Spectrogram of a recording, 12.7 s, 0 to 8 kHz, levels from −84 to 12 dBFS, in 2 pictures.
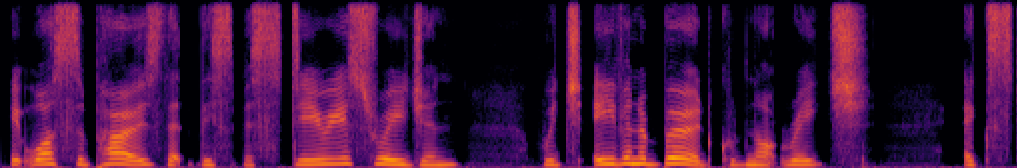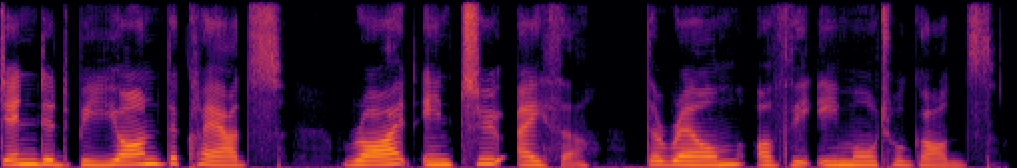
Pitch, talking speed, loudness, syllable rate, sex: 210 Hz, 125 wpm, -19 LUFS, 3.8 syllables/s, female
